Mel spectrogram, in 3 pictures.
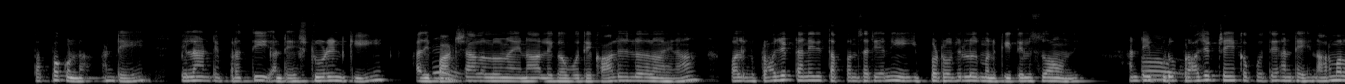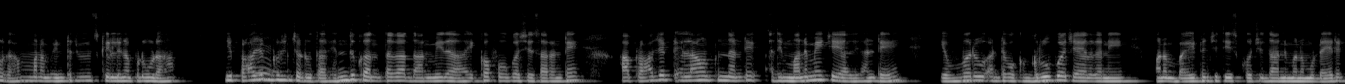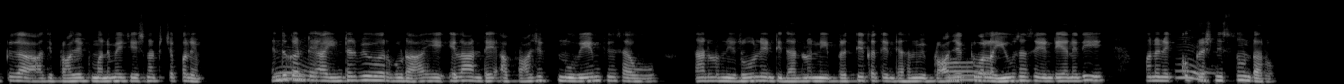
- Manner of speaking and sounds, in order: in English: "స్టూడెంట్‌కి"; tapping; in English: "ప్రాజెక్ట్"; in English: "ప్రాజెక్ట్"; in English: "నార్మల్‍గా"; in English: "ప్రాజెక్ట్"; in English: "ఫోకస్"; in English: "ప్రాజెక్ట్"; in English: "గ్రూప్‌గా"; in English: "డైరెక్ట్‌గా"; in English: "ప్రాజెక్ట్"; in English: "ఇంటర్వ్యూవర్"; in English: "ప్రాజెక్ట్"; in English: "రోల్"; in English: "ప్రాజెక్ట్"; in English: "యూజెస్"
- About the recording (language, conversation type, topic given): Telugu, podcast, పాఠశాల లేదా కాలేజీలో మీరు బృందంగా చేసిన ప్రాజెక్టు అనుభవం మీకు ఎలా అనిపించింది?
